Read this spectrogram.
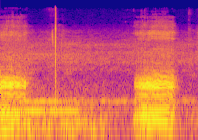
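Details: Pug snoring indoors: two loud, raspy snores about two and a half seconds apart, each a harsh rattling breath lasting under a second, with quiet breathing between.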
